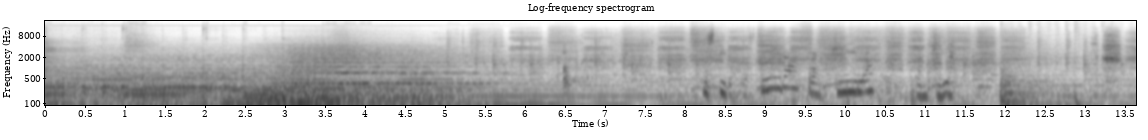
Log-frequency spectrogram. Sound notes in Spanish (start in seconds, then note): 8.3 Fabiola jadea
